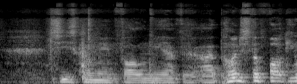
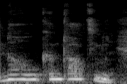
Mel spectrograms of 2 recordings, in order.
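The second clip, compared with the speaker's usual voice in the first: high-pitched mock plea; whiny imitation, pitched up; pleading girlfriend; 9 semitones higher, 3 dB quieter than usual. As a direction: imitate a girlfriend begging in falsetto.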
